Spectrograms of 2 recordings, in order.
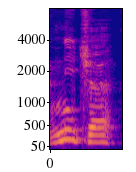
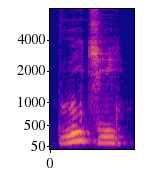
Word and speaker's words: Nietzsche: He's a fan of the German philosopher Nietzsche, even though he mispronounces it Nietzsche.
